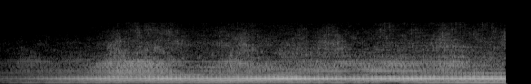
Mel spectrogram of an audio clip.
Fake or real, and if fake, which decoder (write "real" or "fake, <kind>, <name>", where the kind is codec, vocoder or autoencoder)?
real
